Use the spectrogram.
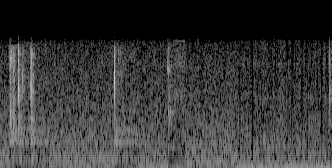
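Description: Sparse typing on a computer keyboard: a quick burst of key clicks, then scattered single taps after long pauses, faint and distant over a steady hiss, with no one talking.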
